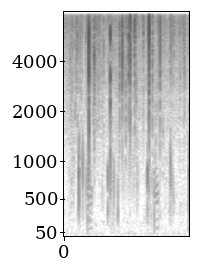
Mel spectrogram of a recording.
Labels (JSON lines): {"label": "biophony, sea urchins (Echinidae)", "recorder": "SoundTrap 600 or HydroMoth"}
